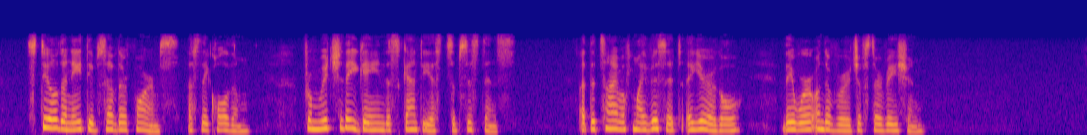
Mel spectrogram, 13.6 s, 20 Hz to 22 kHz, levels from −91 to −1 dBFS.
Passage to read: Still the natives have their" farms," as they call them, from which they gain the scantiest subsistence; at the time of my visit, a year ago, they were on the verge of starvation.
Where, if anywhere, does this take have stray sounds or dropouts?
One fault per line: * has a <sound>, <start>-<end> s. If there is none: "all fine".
all fine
